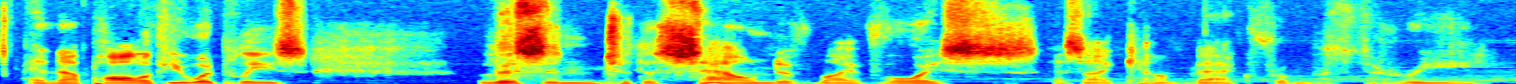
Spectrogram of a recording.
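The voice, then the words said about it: Calm, soothing meditation voice. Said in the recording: “did your voice just change? ... this is my meditation voice to calm you and put you in a relaxed ... This is just a very calm.”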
